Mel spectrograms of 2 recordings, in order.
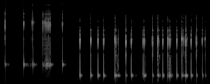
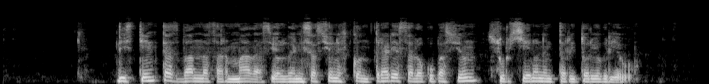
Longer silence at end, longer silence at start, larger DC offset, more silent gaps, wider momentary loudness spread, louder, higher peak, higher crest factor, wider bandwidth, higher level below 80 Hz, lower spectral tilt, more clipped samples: second, 0.25 s vs 0.7 s; second, 0.05 s vs 1.15 s; neither; first, 0.73-0.79 s vs none; about the same, 5 LU vs 4 LU; second, -37 LUFS vs -15 LUFS; second, -18 dBFS vs 0 dBFS; first, 22 dB vs 14 dB; first, 19.5 kHz vs 7.8 kHz; second, -86 dBFS vs -46 dBFS; second, 2 dB/octave vs -6.5 dB/octave; neither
